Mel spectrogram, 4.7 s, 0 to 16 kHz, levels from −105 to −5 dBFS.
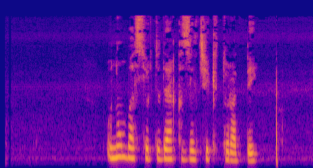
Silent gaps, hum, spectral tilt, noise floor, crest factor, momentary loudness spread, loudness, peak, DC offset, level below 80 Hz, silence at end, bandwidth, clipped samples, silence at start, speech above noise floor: none; none; -3.5 dB/octave; -71 dBFS; 20 dB; 13 LU; -31 LUFS; -14 dBFS; under 0.1%; -82 dBFS; 0.85 s; 11.5 kHz; under 0.1%; 1.6 s; 41 dB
